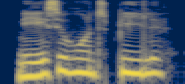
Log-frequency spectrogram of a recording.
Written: næsehornsbille

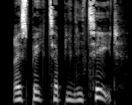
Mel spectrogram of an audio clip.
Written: respektabilitet

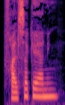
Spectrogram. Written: frelsergerning

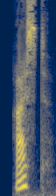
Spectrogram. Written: rest

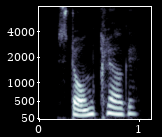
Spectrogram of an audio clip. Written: stormklokke

